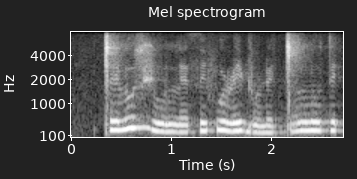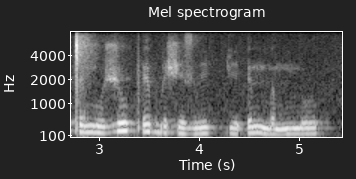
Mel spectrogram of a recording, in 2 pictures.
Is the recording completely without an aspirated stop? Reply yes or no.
yes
